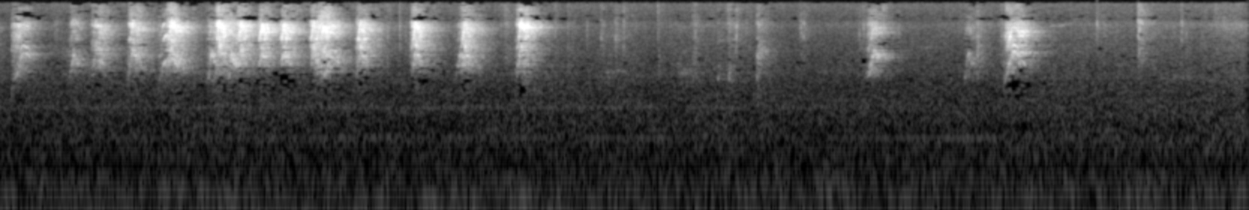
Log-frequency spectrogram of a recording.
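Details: Sparrows in a garden give harsh, bright chirps in quick bursts of about three a second, then slower, scattered calls over a soft background hiss.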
